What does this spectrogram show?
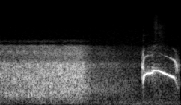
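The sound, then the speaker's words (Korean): A voice imitates wind and waves with a stretch of breathy, rushing noise, then imitates a seagull with a single loud, wailing cry near the end. “바람 소리부터 시작해가지고 파도 소리부터 해가지고 이 동물 소리 갈매기 갈매기 갈매기 갈매기야”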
